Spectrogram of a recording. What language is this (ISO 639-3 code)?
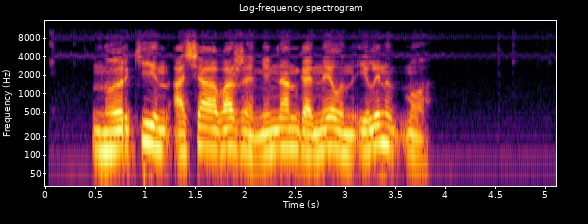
chm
